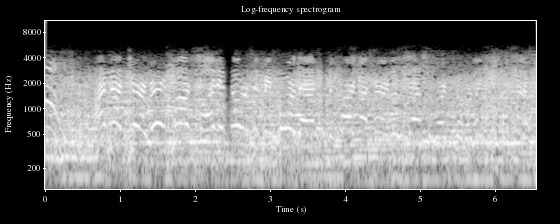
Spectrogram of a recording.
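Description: A man talking indistinctly into an interview microphone over the steady drone of race car engines, with a brief dropout about two and a half seconds in.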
